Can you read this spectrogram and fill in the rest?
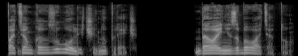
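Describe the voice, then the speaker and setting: A woman playing a wise, cautious male sorcerer in a rhymed audio drama, speaking in a quiet, measured, deliberate way. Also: low voice, steady tone, no room sound, studio quality. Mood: cautious, steady.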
